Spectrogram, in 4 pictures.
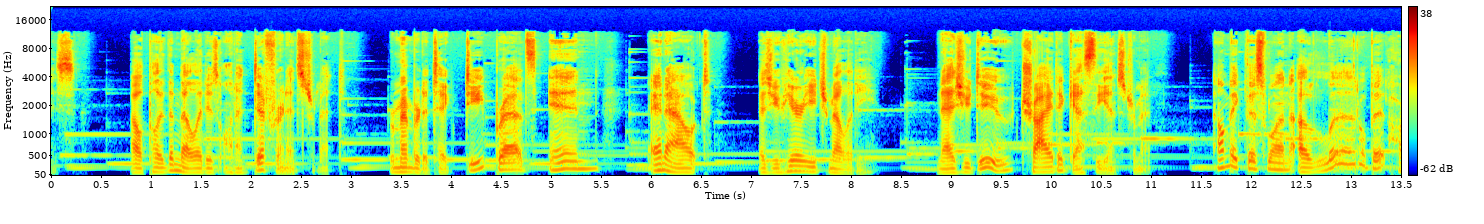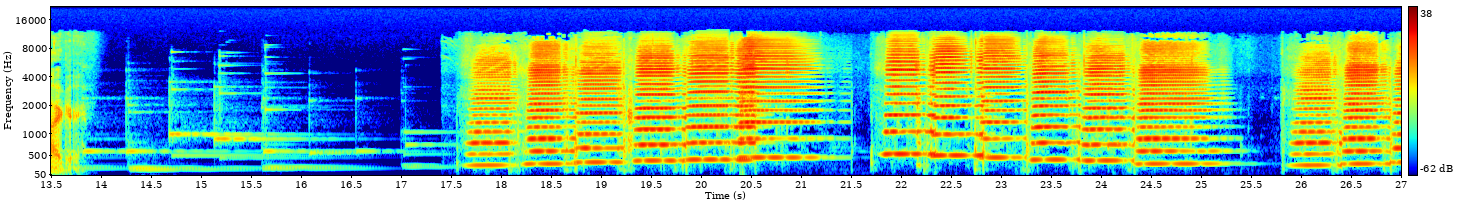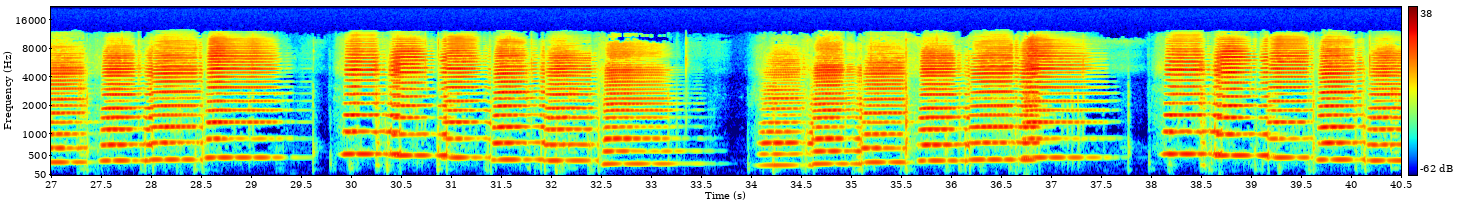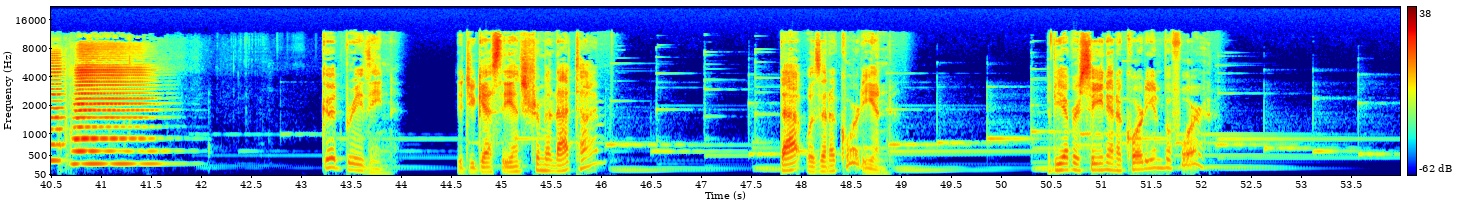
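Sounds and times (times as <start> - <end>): accordion melody: 0.0 - 16.1, 17.6 - 42.0, 50.4 - 52.7.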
